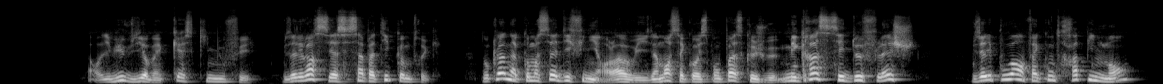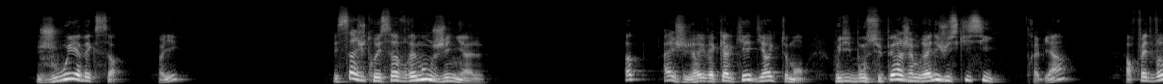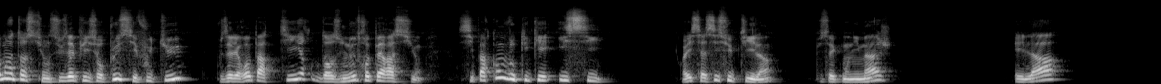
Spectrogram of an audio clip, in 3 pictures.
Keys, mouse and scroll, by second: 8.8-10.6 drag, 12.0-15.6 drag, 17.0-18.5 drag, 31.5 click.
